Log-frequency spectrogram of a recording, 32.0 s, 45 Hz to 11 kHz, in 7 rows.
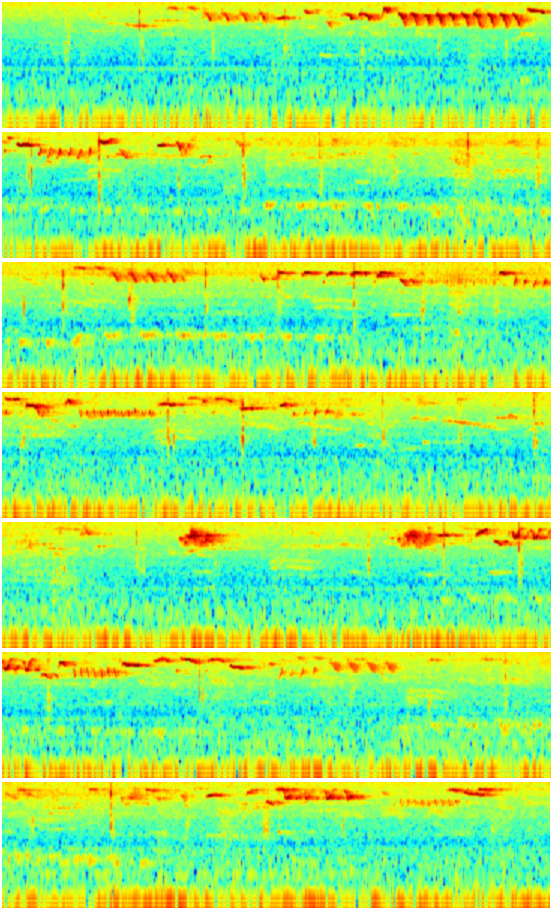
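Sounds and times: birds chirping and trilling: 0.0 - 32.0
steady low rumble: 0.0 - 32.0
faint clicks: 0.5 - 31.7.

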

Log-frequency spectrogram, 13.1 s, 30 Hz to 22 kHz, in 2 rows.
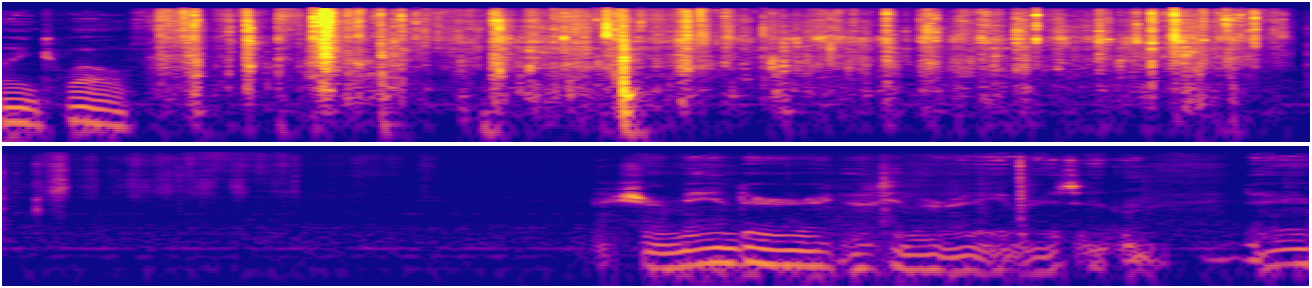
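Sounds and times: plastic wrapper crinkling: 0.7 - 8.0.

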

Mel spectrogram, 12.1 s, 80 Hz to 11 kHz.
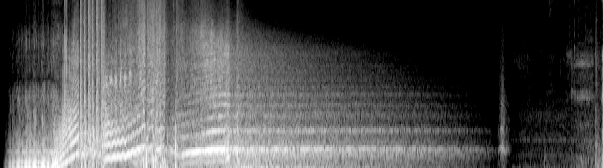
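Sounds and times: exhaust crackles: 0.1 - 7.2
car engine revving: 0.1 - 9.2.

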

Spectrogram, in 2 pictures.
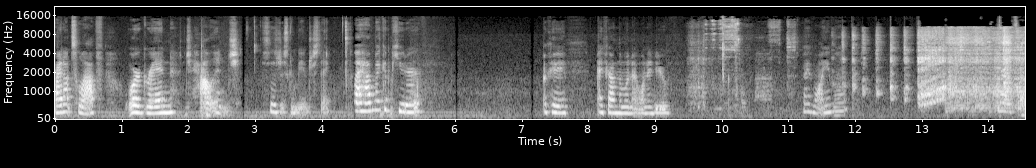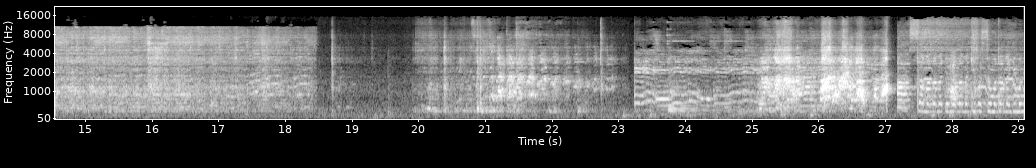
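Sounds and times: music through computer speakers: 13.0 - 18.5, 23.3 - 29.0.

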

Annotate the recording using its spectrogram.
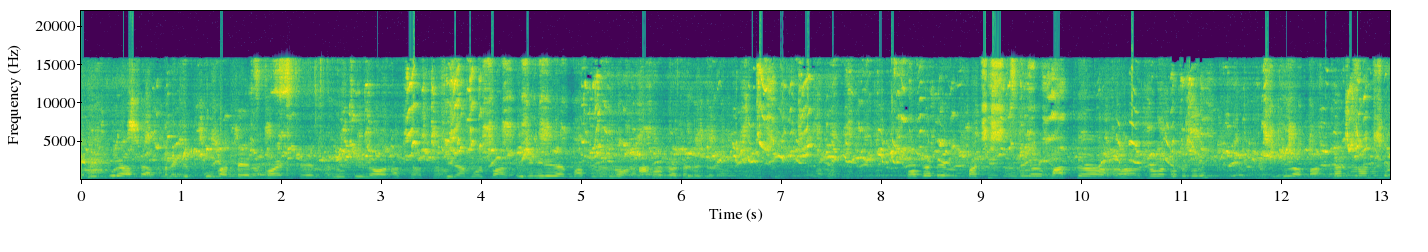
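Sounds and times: parakeets chattering and squawking: 0.0 - 13.0.

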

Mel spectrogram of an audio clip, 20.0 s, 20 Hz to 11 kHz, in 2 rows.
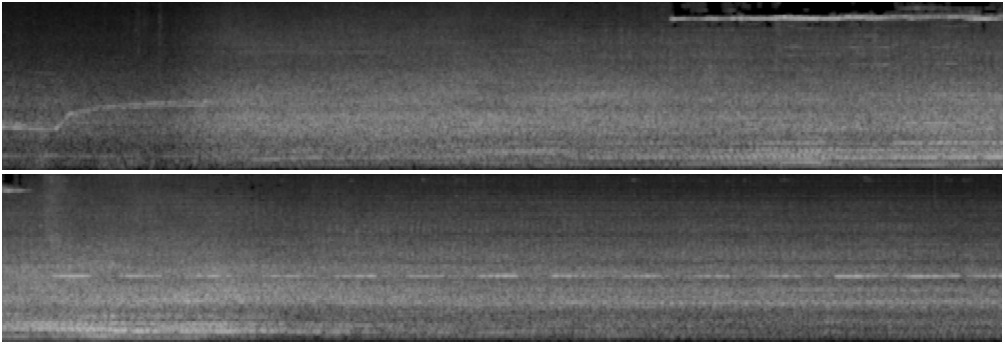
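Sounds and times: diesel engine rumbling: 0.0 - 20.0.

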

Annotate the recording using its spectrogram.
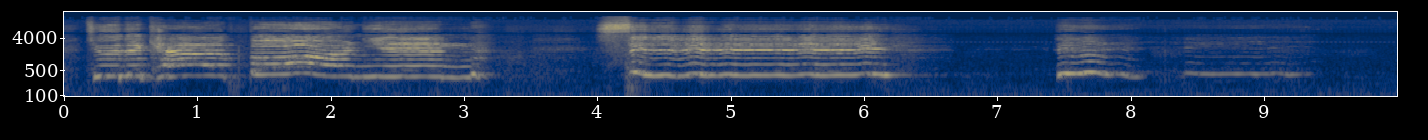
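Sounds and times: faint low room hum: 0.0 - 10.0
boy humming: 7.5 - 9.4.

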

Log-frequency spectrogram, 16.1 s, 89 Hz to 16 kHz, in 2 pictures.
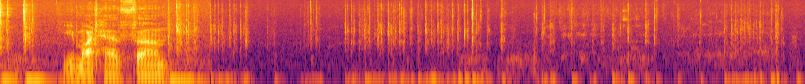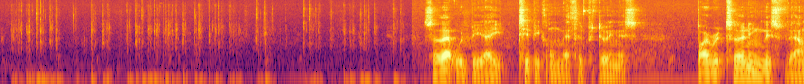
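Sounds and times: computer keyboard typing: 0.0 - 0.4, 1.6 - 12.2.

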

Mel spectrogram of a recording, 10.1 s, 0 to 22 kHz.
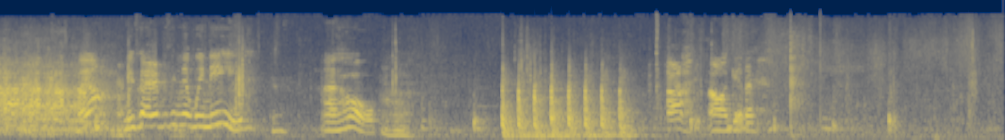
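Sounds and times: knocking on door: 5.0 - 6.5.

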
